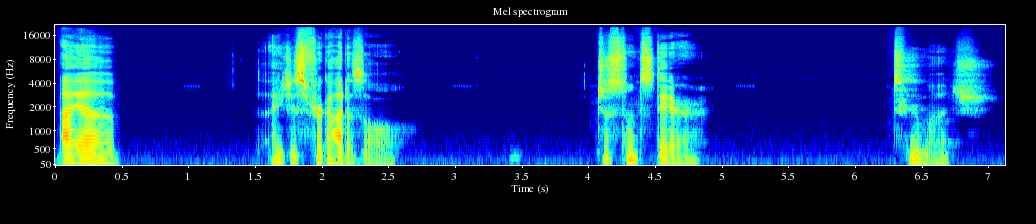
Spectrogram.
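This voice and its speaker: A man's voice: mid-range voice, takes it slowly, vocal fry, sharp tone, dry recording, exaggerated voice. A man playing a young effeminate vampire mage in roleplay ASMR, vain and refined, coy and easily flustered in an intimate delivery.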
